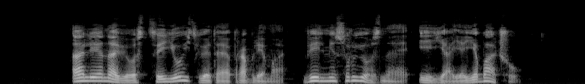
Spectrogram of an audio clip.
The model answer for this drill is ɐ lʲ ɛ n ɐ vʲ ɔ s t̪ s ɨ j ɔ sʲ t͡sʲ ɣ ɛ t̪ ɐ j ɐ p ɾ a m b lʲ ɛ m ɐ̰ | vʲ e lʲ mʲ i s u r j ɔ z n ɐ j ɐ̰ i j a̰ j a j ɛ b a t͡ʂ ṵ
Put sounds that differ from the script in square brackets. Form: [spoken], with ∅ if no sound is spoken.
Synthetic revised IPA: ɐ lʲ ɛ n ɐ vʲ ɔ s t̪ s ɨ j ɔ sʲ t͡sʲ ɣ ɛ t̪ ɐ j ɐ p ɾ a [∅] b lʲ ɛ m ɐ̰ | vʲ e lʲ mʲ i s u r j ɔ z n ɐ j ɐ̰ i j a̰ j a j ɛ b a t͡ʂ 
